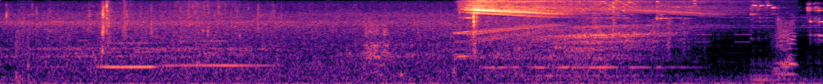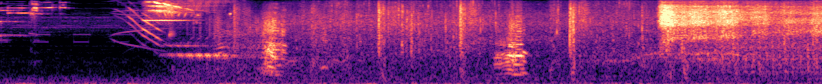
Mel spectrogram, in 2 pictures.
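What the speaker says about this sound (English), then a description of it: "I'm a goose and I'm coming for yours." A goose from the video game Atomic Heart honks several times, loud and close, over a steady, noisy game background.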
